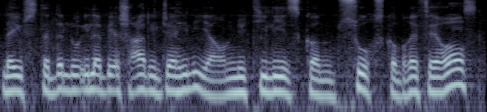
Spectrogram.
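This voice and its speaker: Very dark-voiced male TV host. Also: medium pitch, steady tone, normal speed, slight background noise. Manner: chiming in with follow-up remarks. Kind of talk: studio discussion.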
